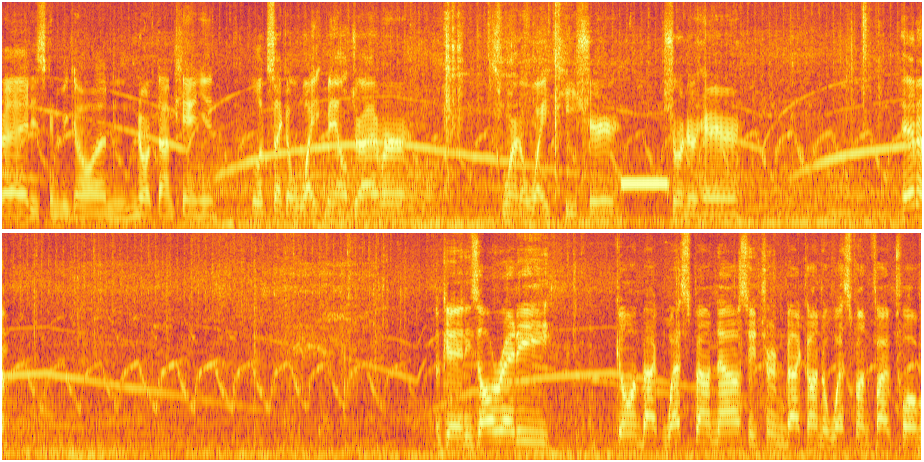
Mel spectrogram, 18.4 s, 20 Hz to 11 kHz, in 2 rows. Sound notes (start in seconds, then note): 9.2 sirens wailing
